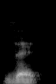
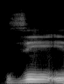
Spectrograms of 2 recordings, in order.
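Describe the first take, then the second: First: The letter is said the British way, zed. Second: The letter is said the American way, zee. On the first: "That's the way the English say it" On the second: "Z is the way Americans say this"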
